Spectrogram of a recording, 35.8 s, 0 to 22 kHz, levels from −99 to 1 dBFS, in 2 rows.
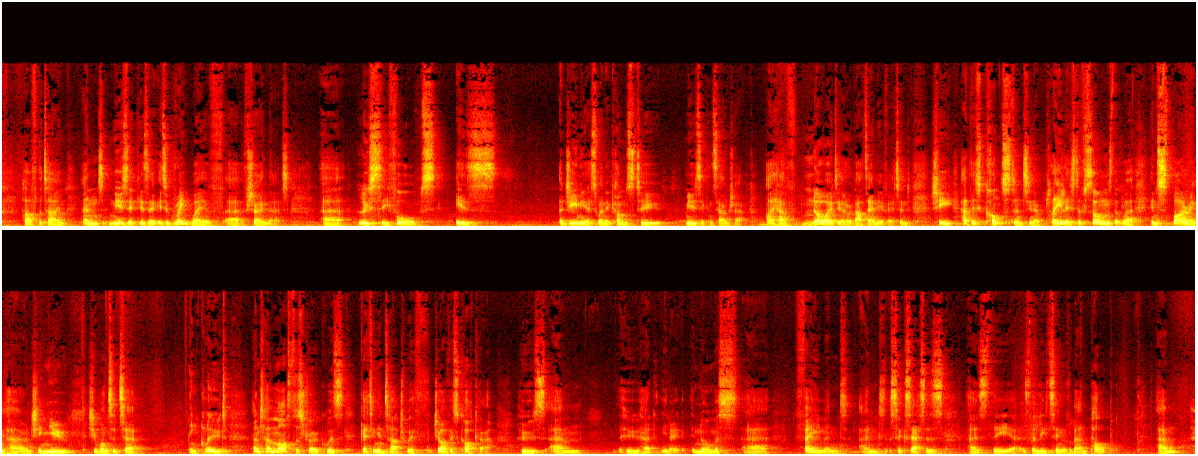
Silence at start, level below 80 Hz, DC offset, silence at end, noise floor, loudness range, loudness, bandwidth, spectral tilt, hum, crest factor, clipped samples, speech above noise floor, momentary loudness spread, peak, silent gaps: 0 s; -50 dBFS; under 0.1%; 0 s; -46 dBFS; 6 LU; -21 LUFS; 16 kHz; -5 dB/octave; none; 18 dB; under 0.1%; 26 dB; 12 LU; -2 dBFS; none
